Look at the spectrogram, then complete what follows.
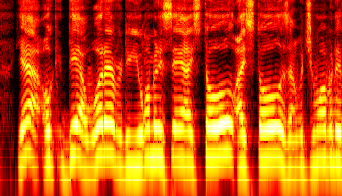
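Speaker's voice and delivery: put-on, very defensive, dismissive brushing-off tone. Retelling how a man reacted when another guy spoke to him, imitating him getting defensive. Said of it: "he just got real defensive".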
